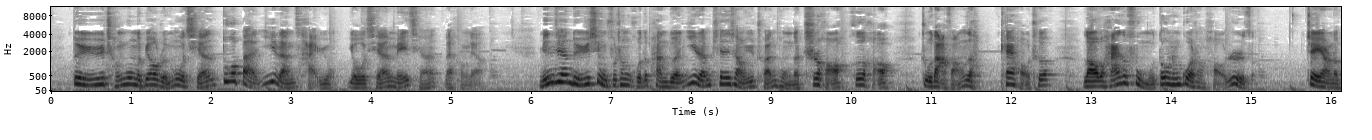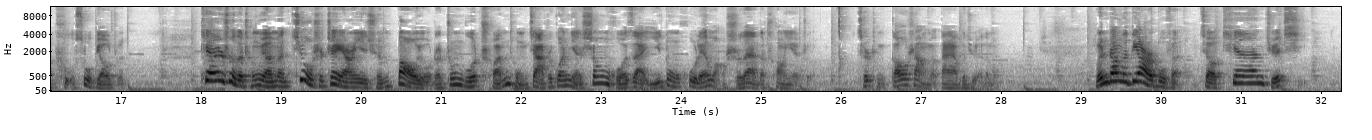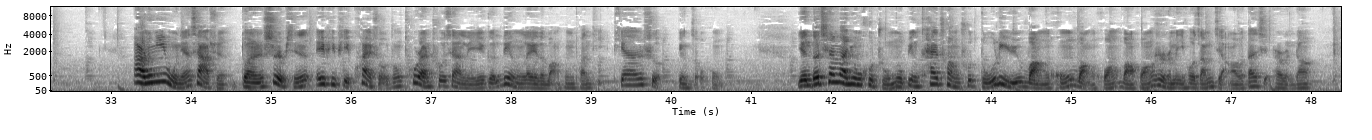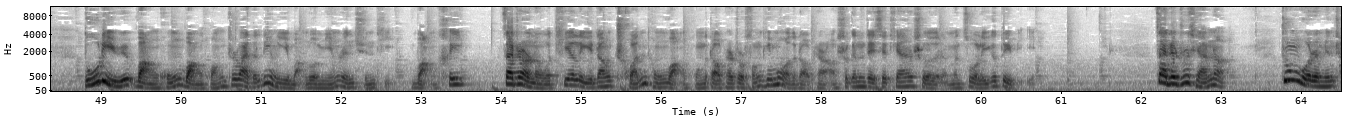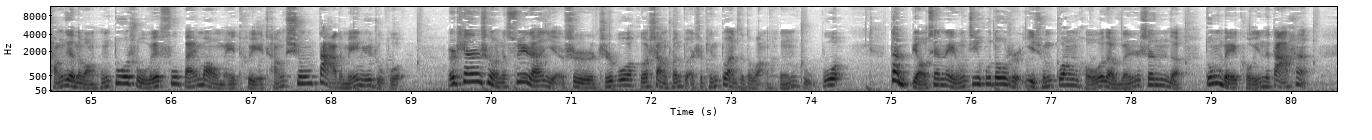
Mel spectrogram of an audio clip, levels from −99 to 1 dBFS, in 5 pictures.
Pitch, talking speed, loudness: 155 Hz, 255 characters per minute, -18 LUFS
